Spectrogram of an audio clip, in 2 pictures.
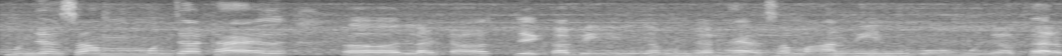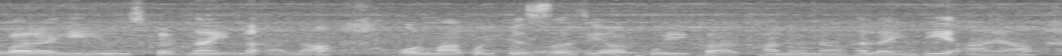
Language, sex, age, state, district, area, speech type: Sindhi, female, 30-45, Delhi, South Delhi, urban, spontaneous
